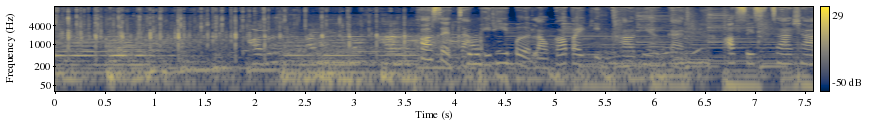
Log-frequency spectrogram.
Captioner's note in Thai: ปรบมือ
